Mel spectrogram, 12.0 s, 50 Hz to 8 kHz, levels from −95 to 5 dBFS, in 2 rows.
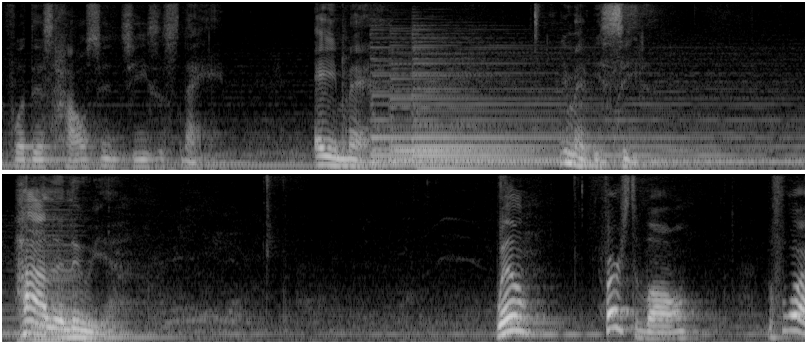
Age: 50-69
